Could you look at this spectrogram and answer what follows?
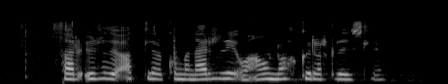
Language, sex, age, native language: Icelandic, female, 14, Icelandic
